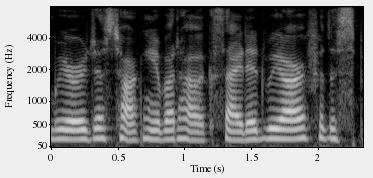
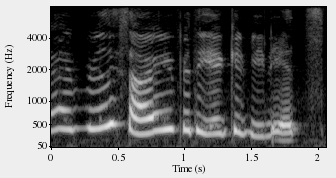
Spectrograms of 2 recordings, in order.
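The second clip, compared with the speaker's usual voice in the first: put-on pleading, begging baby voice, higher pitched; 11 semitones higher than usual. Imitating how they ask for a day off work: imitating own begging baby voice. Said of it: "how I talk when I ask for a day off".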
